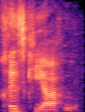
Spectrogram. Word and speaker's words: Hizkiyahu: How is it pronounced again? The proper pronunciation? Hizkiyahu. Hizkiyahu. Yes. Hizkiyahu.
